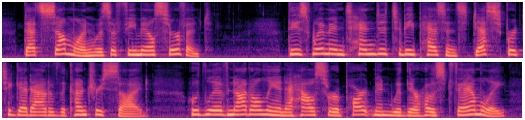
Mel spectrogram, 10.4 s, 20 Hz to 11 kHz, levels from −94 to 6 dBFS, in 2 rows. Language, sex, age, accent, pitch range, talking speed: English, female, 50-69, American, 185-240 Hz, 185 wpm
